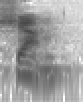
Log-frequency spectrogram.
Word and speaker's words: Can: Oh, how do you say it? Shan. Emre Can.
